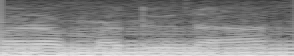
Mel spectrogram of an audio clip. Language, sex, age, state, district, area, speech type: Manipuri, female, 60+, Manipur, Imphal East, rural, spontaneous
